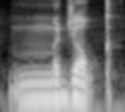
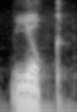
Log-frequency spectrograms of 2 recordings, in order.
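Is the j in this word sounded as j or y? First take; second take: j; y. First: The j is sounded like an English j. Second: The j is sounded like an English y. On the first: The speaker calls it wrong. "Otherwise, it would just be Majok" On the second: The speaker calls it right. "J in Swedish is pronounced as Y"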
